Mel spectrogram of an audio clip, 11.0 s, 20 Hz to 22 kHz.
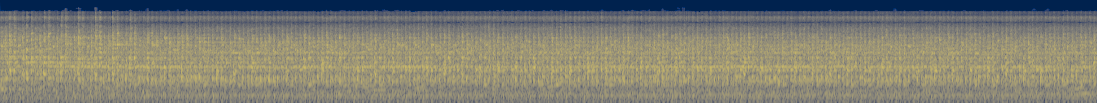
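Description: Freshly installed V8 in a Baja sterndrive boat idling steadily, run on its trailer out of the water.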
